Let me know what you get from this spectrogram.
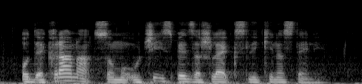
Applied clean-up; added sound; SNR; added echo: none; Boiling; 14 dB; reverberation time 0.2 s.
